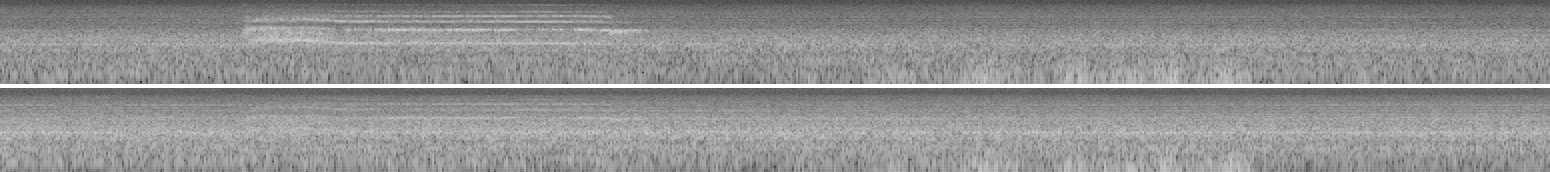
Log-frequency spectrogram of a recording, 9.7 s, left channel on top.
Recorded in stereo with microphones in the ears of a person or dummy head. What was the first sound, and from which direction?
A scream, 30° left (ahead or behind).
